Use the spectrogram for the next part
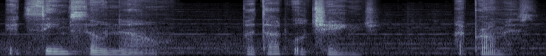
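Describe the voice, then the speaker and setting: An actress playing a composed, resolute woman ghost hunter in a video game, speaking in a measured, grave and reassuring way. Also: very deep voice, darkish tone, heavily acted. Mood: gentle, grave. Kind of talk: video game cutscene acting. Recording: music under the dialogue.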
